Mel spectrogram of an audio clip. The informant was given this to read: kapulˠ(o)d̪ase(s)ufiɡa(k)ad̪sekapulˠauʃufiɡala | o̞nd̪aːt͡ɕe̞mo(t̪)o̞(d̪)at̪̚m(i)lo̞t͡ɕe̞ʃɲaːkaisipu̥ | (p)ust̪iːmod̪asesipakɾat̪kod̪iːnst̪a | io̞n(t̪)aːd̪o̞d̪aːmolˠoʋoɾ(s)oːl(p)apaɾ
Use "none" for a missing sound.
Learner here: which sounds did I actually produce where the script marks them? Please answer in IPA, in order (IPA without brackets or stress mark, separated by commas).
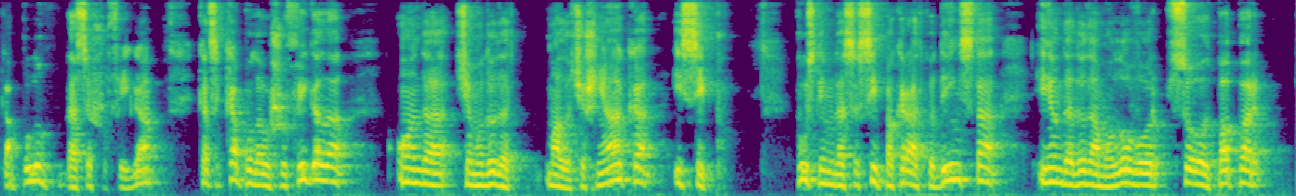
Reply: u, ʃ, k, d̪, d̪, a, p, d̪, s, p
